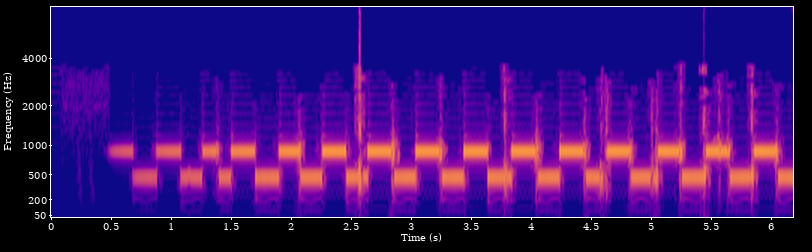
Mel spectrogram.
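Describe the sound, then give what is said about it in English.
Fire dispatch alert tones for a structure fire call on West Pearl Street: a loud electronic signal rapidly alternating between a higher and a lower pitch in a steady repeating pattern, with faint radio crackle and clicks and no voices. “CECOM, can you dispatch out the call on Pearl again? We got no tones there.”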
